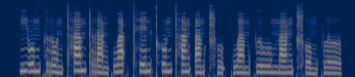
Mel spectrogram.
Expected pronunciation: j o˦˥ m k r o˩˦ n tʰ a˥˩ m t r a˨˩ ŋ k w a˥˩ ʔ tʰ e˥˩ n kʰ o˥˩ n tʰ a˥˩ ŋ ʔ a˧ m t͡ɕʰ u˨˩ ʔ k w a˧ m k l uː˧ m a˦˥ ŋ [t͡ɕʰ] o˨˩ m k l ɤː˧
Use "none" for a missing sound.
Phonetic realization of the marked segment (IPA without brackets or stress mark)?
t͡ɕʰ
